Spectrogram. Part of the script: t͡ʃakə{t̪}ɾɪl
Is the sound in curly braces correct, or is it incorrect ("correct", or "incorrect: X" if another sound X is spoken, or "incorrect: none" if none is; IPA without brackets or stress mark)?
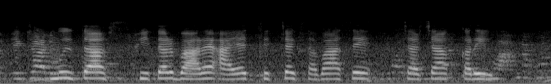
incorrect: none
